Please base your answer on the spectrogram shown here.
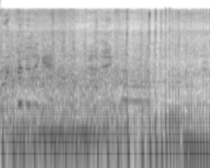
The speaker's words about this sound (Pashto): دا په چرسده کې موټر سایکل سوار سیلانیان دي.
